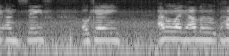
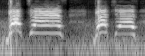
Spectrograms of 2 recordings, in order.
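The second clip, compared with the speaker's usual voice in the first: loud, higher gloating taunt; 8 semitones higher, 8 dB louder than usual. Retold or imitated. Boy taunts the driver he'll get fired, loud gloating. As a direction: crow over getting her fired.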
